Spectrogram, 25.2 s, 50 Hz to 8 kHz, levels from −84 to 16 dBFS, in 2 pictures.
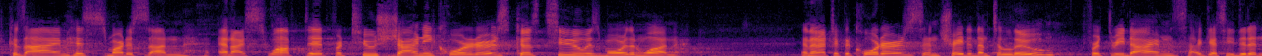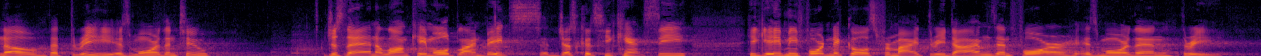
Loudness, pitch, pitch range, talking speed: -21 LUFS, 200 Hz, 185-225 Hz, 170 wpm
